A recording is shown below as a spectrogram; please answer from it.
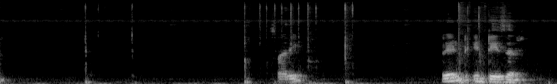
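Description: Computer keyboard typing Python code, with scattered single key clicks followed by two denser bursts of close typing, under quiet talk in Hindi.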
